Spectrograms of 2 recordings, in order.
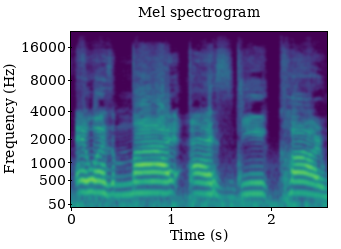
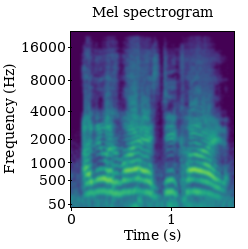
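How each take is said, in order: First: Much higher, slow, savoring it; drawn-out joyful disbelief; slow overjoyed. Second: Much higher and louder, thrilled; real joy, voice leaping up; overjoyed. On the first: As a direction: stretch each word out in happy relief. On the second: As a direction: burst out in delighted disbelief. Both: Real, not acted. Finds lost SD card.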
